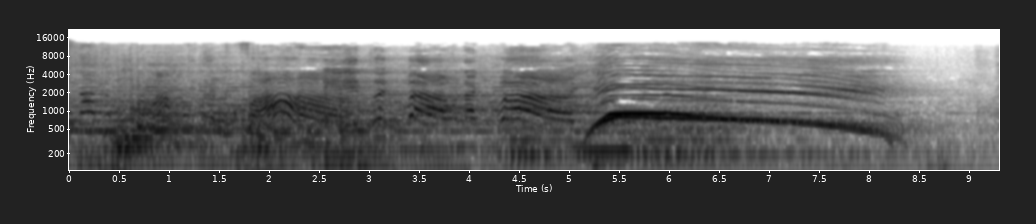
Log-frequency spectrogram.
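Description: A woman sings with wide, sliding notes through a microphone.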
